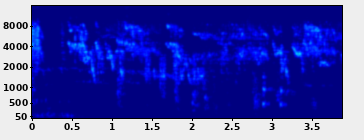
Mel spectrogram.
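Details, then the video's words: Pet budgerigars giving a busy stream of sliding high chirps and rasping chatter, many birds overlapping, with a soft low flutter at the start. "Beautiful Colourful Budgies Chirping Sounds"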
